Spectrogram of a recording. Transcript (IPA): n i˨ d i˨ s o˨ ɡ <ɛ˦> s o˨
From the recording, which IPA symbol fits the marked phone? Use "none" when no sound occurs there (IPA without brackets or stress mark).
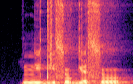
ɛ˨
